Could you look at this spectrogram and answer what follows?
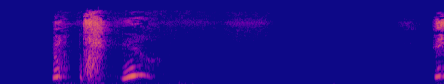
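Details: Woman's non-stop sneezing fit after about an hour outside in snowy cold, nose runny, with dust also blamed: three voiced sneezes in quick succession, a pause, then another beginning.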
